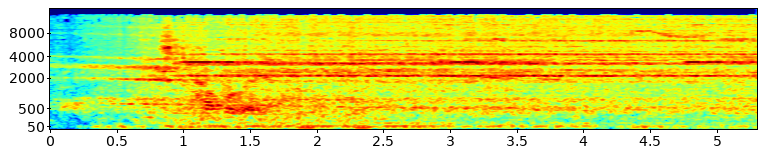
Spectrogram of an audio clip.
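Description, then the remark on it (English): A HART rail train rolls in, its steady low rumble joined by high, sustained wheel squeal as it slows into a station, with faint indistinct voices underneath. “Sounds of the train.”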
